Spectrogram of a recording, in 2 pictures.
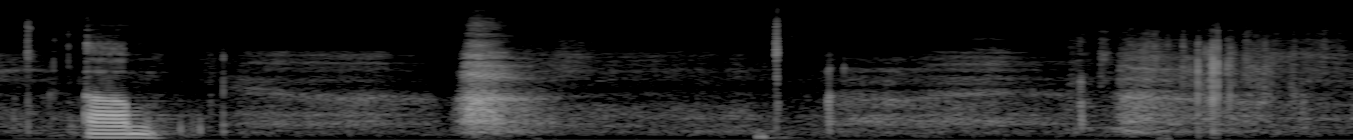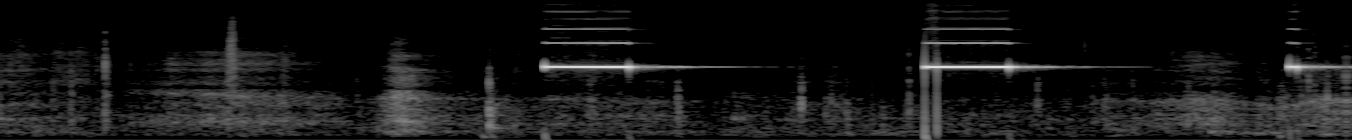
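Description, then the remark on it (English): A household smoke alarm beeps loudly with piercing high-pitched tones, three evenly spaced beeps near the end, preceded by a few brief, faint vocal sounds and quiet stretches. “This is my smoke alarm.”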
